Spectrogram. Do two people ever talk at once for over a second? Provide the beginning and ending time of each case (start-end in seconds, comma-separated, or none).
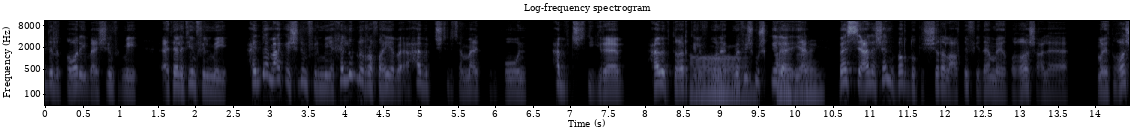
8.6-10.4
